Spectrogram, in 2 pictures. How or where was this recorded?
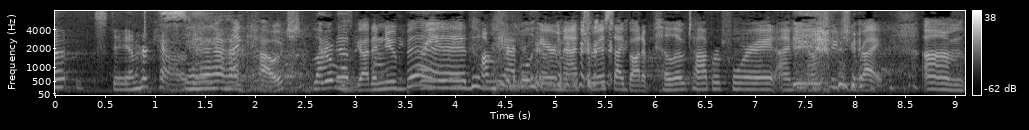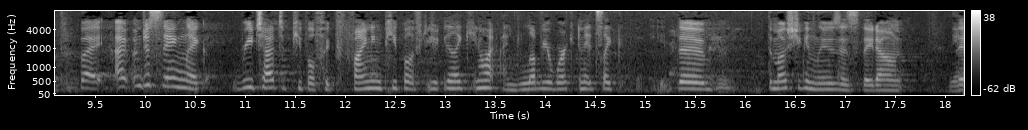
busy venue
